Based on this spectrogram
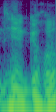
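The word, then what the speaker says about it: Dejaegere: Non, ça se prononce Déguereux.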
